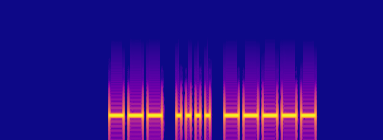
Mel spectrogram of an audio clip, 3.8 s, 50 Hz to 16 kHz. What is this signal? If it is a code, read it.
Morse code, heard as a keyed tone, about 25 wpm, 700 Hz. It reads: OH0
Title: Callsign Prefixes for Top 100 DXCC - 25wpm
